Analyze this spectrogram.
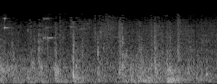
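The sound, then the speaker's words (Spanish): Hurried footsteps of several Afghan men running down a staircase at a building site, a rapid, uneven run of thuds and taps over a steady background hiss. “Los afganos bajan corriendo una escalera.”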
